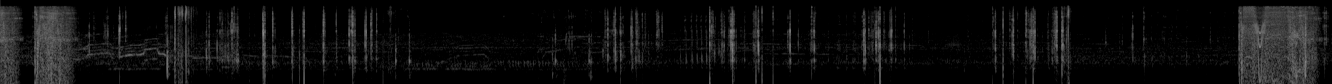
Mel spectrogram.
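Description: Time-lapse-accelerated workshop sound: a miter saw's blade noise in a short burst at the start and again near the end as it cuts a hardwood board. In between, rapid clicks and clacks of wooden strips being handled and knocked together.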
